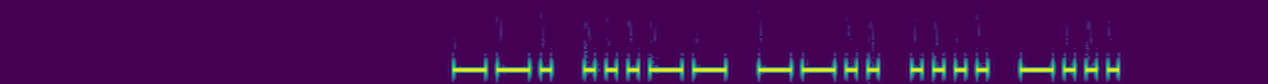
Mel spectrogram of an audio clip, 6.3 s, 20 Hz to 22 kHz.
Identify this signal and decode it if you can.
Morse code, heard as a keyed tone, about 22 wpm, 700 Hz. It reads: G3ZHB
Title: DXCC-100 Call Signs - 5 Characters - Repeated 3x - 22wpm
